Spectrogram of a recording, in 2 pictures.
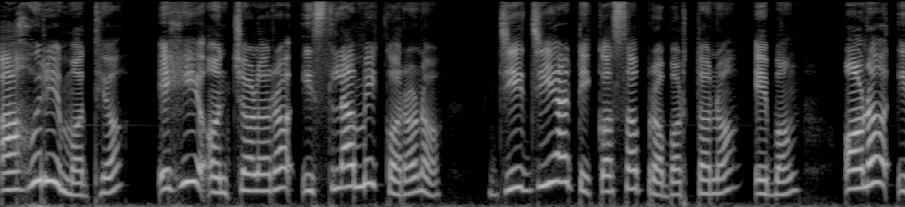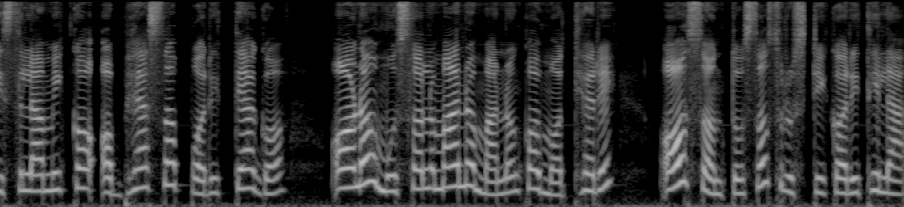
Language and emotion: Odia, neutral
